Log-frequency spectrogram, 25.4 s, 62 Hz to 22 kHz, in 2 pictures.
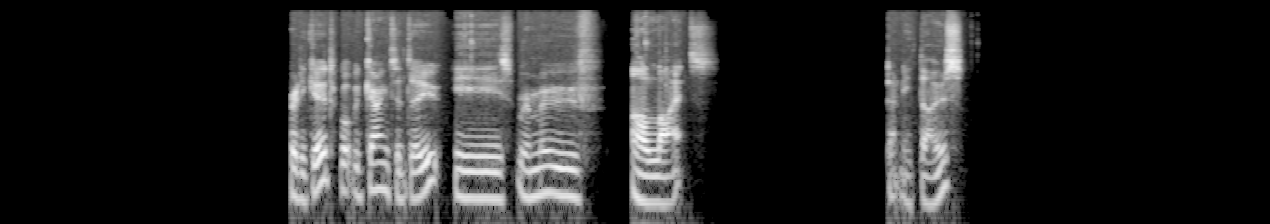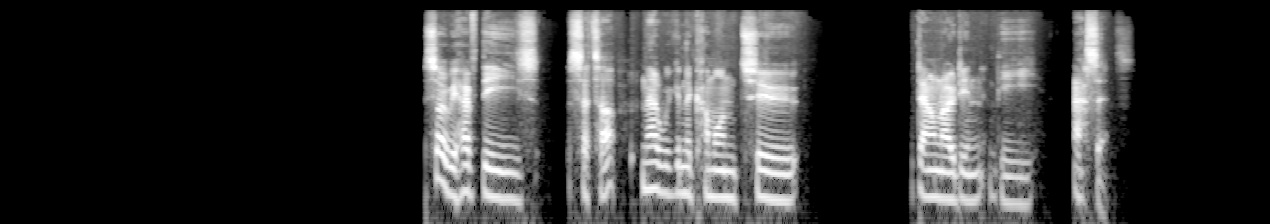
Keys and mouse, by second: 4.6 click, 7.4 shift+click, 8.3 Delete, 21.8 click.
